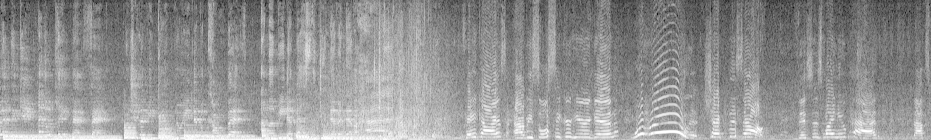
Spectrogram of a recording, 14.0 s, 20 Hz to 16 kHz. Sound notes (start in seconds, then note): 6.0 water splashes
